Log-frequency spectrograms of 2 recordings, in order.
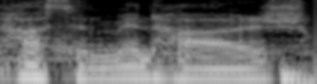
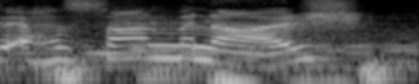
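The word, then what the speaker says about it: Hasan Minhaj: There was the interview with Hassan Minhage where she mispronounced his name, then insisted that she'd got it right. And it's Hassan Minaj.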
